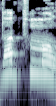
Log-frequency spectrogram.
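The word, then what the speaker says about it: दध्मौ: প্রৌন্ড্রম দধৈমহি। আচ্ছা দধ্মৌ, কেমন? দ ধয়ময় ঔকার, তাহলে দধ্মৌ।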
